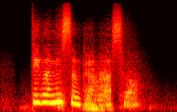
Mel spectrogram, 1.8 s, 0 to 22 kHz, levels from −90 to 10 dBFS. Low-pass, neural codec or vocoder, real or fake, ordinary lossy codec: 19.8 kHz; codec, 44.1 kHz, 0.9 kbps, DAC; fake; none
